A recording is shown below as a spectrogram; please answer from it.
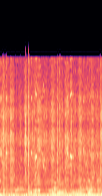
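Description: Footsteps of people and a dog walking on an asphalt road, sharp scattered clicks, with distant chatter from other walkers over a steady low hum.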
